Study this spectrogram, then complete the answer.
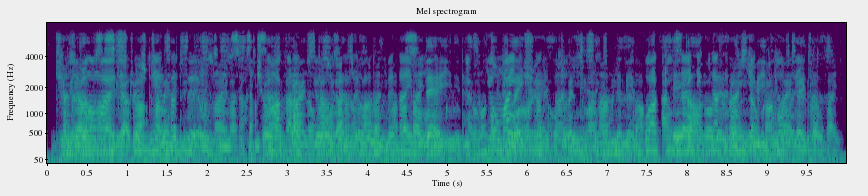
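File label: male live recording 130ms 1m mix; SiSEC10; underdetermined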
